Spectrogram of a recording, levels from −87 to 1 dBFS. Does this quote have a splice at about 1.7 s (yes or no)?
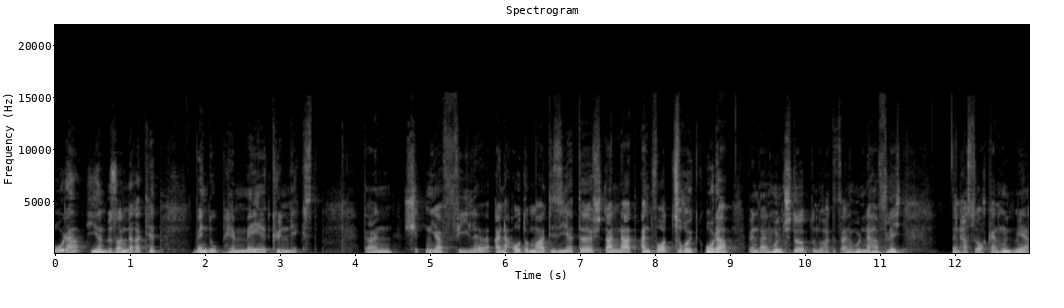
no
